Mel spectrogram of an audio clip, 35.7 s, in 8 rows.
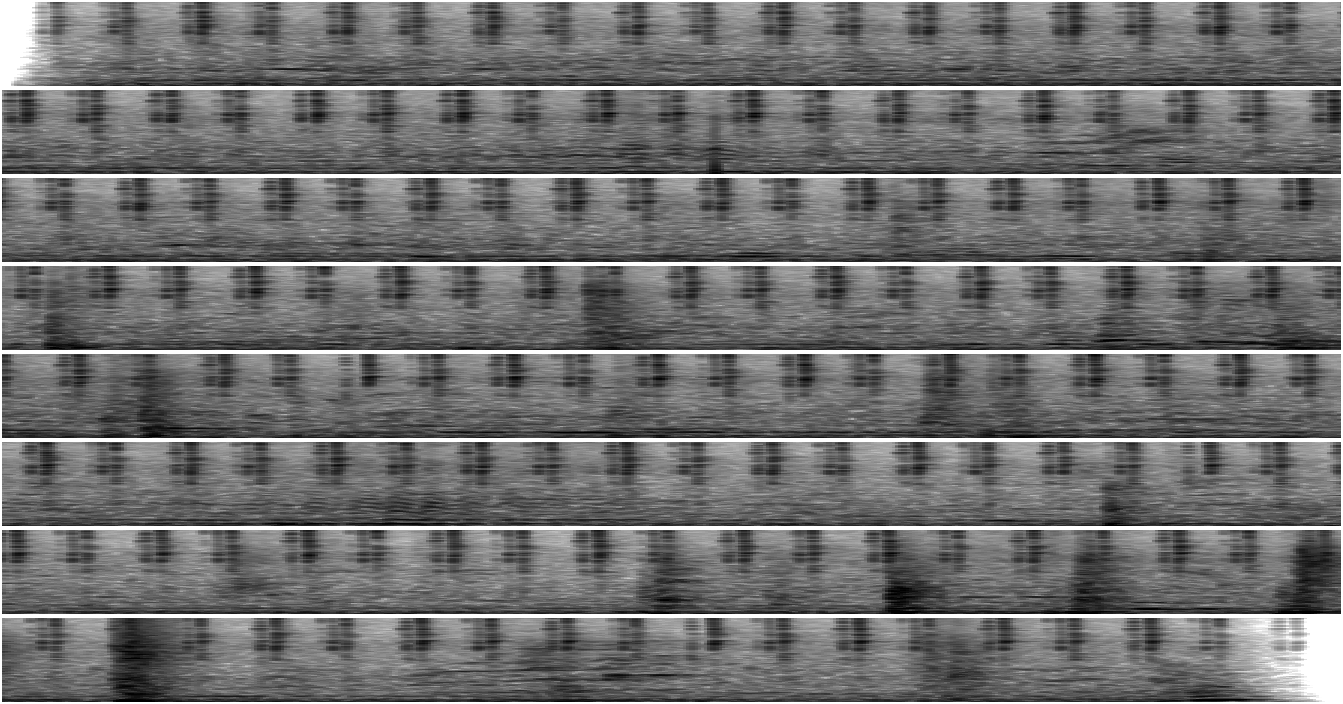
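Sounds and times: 
old watch in a small antique shop: 0.0s - 35.6s.

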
